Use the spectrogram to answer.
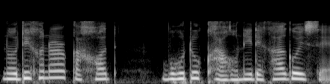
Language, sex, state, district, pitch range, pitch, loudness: Assamese, female, Assam, Kamrup Metropolitan, 240-280 Hz, 250 Hz, -15 LUFS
